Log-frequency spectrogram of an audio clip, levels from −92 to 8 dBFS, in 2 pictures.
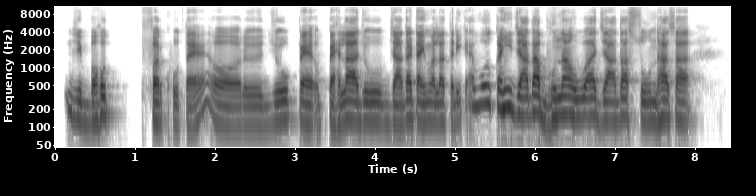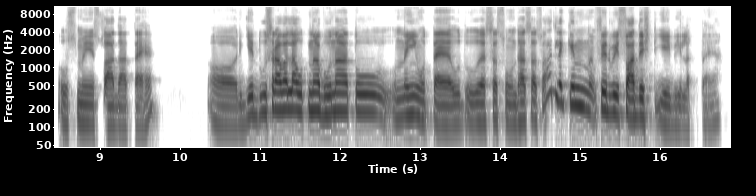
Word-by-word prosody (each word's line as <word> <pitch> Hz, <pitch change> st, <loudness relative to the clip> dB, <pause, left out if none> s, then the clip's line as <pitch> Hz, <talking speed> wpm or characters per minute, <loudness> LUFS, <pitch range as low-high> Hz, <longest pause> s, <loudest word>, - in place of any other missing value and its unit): जी 150 Hz, -7 st, -2 dB
बहुत। 160 Hz, +6 st, -2 dB, 0.4 s
फ़र्क 130 Hz, -1 st, +1 dB
होता 115 Hz, -1 st, -4 dB
है 110 Hz, -, -1 dB
और 110 Hz, -2 st, -1 dB, 0.4 s
जो 135 Hz, +2 st, 0 dB
पै 125 Hz, -3 st, +4 dB, 0.2 s
पहला 135 Hz, +3 st, +4 dB
जो 130 Hz, +1 st, -3 dB, 0.3 s
ज़्यादा 120 Hz, +4 st, +2 dB
टाइम 130 Hz, -2 st, +2 dB
वाला 130 Hz, 0 st, 0 dB
तरीका 130 Hz, +2 st, -6 dB
है, -, -, -4 dB
वो 245 Hz, +3 st, +1 dB
कहीं 210 Hz, +1 st, +5 dB
ज़्यादा 170 Hz, 0 st, +5 dB
भुना 155 Hz, +5 st, +3 dB
हुआ, 155 Hz, 0 st, +2 dB
ज़्यादा 135 Hz, +2 st, 0 dB
सोंधा-सा, 135 Hz, 0 st, 0 dB, 0.7 s
उसमें 120 Hz, 0 st, -5 dB
स्वाद 110 Hz, -1 st, -3 dB
आता 105 Hz, -1 st, -6 dB
है। -, -, -10 dB, 0.8 s
और 110 Hz, -1 st, -4 dB
ये 165 Hz, -, +2 dB
दूसरा 175 Hz, +3 st, +2 dB
वाला 200 Hz, 0 st, +4 dB
उतना 190 Hz, 0 st, +3 dB
भुना 185 Hz, +2 st, +3 dB
तो -, -, +3 dB, 0.5 s
नहीं 160 Hz, +1 st, +1 dB
होता 140 Hz, -5 st, -2 dB
है, 115 Hz, -1 st, +2 dB
वो 120 Hz, +2 st, -4 dB
तो 125 Hz, +2 st, -4 dB
ऐसा 125 Hz, -, -4 dB
सोंधा-सा 130 Hz, 0 st, -4 dB
स्वाद 365 Hz, +1 st, -7 dB
लेकिन 235 Hz, -, +2 dB
फिर 190 Hz, +2 st, +2 dB
भी 175 Hz, -1 st, +3 dB
स्वादिष्ट 150 Hz, -2 st, +2 dB
ये 120 Hz, -, -1 dB
भी 115 Hz, -, -8 dB
लगता 105 Hz, +1 st, -14 dB
है। 125 Hz, +2 st, -19 dB
140 Hz, 175 wpm, -23 LUFS, 120-165 Hz, 0.8 s, कहीं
